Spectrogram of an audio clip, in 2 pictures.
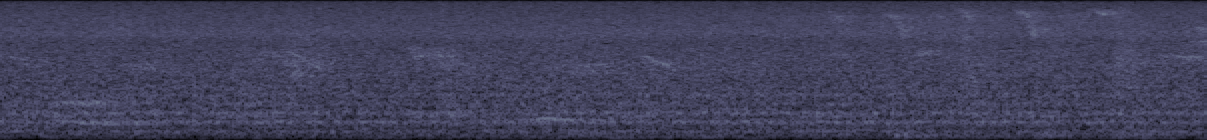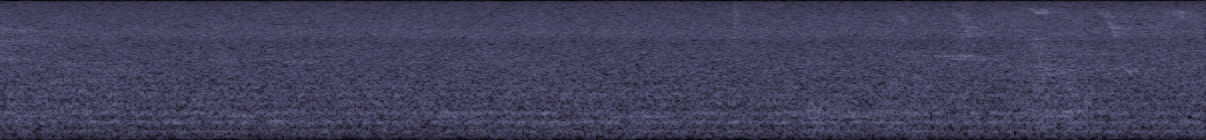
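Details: Many jatai stingless bees (Tetragonisca angustula), small and golden, busy in intense activity outside the hive, make an unbroken swarm-like buzzing drone with faint higher whirring passes of individual bees flying by.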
